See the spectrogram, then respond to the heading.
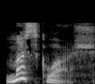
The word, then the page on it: musquash: British English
